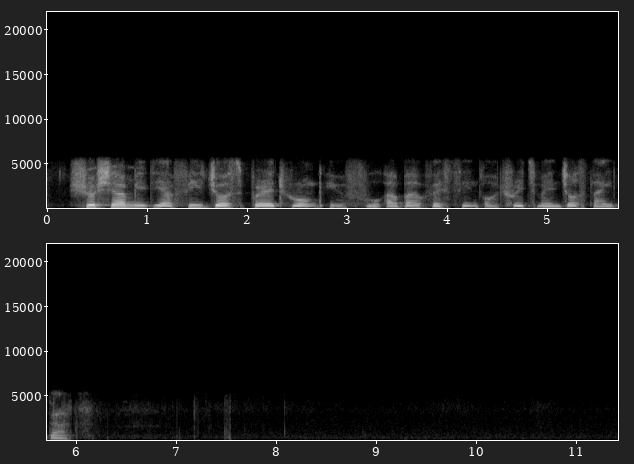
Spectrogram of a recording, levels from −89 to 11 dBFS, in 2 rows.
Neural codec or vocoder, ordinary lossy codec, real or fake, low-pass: none; Opus, 16 kbps; real; 5.4 kHz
